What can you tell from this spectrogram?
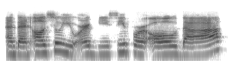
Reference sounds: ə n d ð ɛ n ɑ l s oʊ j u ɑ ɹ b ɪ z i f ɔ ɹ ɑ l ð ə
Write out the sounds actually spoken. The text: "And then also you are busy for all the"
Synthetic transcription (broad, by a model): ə n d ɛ n ɑ l s oʊ j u ɑ ɹ b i s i f ɔ ɹ ɑ l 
